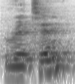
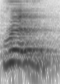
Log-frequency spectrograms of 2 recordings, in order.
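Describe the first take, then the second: First: The T is fully released. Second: The T is silent, leaving a little gap.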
